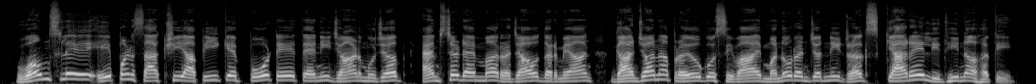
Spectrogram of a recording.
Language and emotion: Gujarati, neutral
